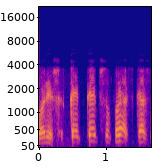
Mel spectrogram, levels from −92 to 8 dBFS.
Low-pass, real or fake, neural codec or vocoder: 7.2 kHz; real; none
